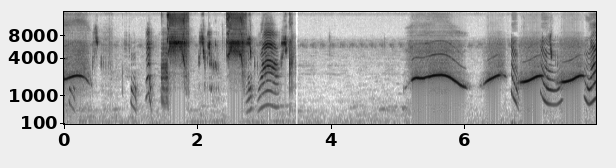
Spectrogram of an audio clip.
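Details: Talking parrot with a sweet voice producing clear speech-like syllables and loud, bending whistles, with a quiet pause in the middle, then rising-and-falling whistled phrases in quick succession.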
